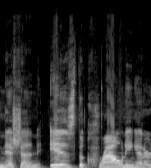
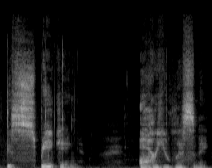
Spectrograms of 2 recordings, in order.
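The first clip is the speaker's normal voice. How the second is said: whispering; 3 semitones lower, 8 dB quieter than usual. Real, not acted. Telling listeners the universe is speaking, whispering. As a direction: drop to a whisper, letting each word land. Hushed climax of spiritual message.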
